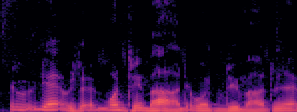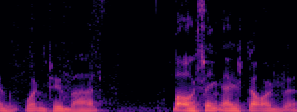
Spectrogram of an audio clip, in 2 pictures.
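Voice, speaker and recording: At a moderate pace, a dark, mellow voice with a southern English accent rises and falls in lively intonation. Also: man, medium pitch for a man. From Wargrave, Berkshire, England. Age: 80s+. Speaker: war veteran. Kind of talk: interview answer. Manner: hesitant.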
